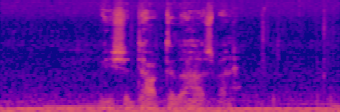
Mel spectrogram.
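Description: A man speaks quietly and seriously.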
